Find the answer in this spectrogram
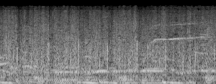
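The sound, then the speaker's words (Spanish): Audience applause on a Spanish variety show as a singer is introduced: thick, continuous clapping with some cheering mixed in, steady and full throughout. “¡Aplauso!”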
